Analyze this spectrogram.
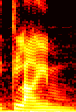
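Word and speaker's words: climb: ऐसे ही मिलते जुलते वह दें जैसे कि क्लाइंब लास्ट में अगर भी आ रहा है साइलेंट कर दो तूम साइलेंट कर दो हम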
